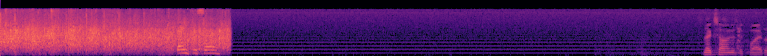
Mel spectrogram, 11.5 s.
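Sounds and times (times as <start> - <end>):
audience applause: 0.0 - 3.5
speech: 2.6 - 3.4, 10.6 - 11.5.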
